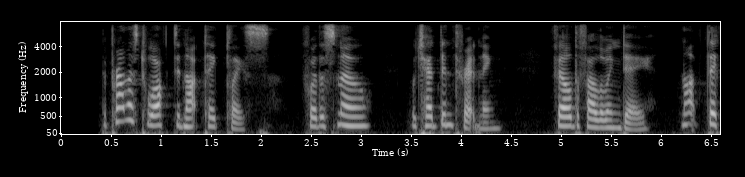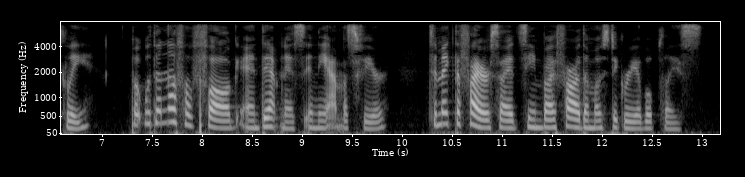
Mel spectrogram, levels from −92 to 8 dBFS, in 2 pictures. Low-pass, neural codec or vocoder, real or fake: 7.2 kHz; none; real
